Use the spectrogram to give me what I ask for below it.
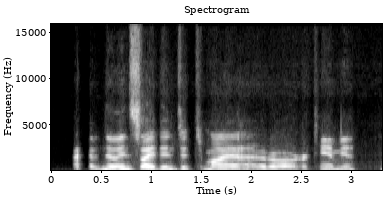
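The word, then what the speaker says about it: Tamiya: have no insight into Tamaya at all or Tamia. How do you pronounce it? Is it Tamia or Tamaya? Uh Tamia. Tamia third version. Not even close.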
